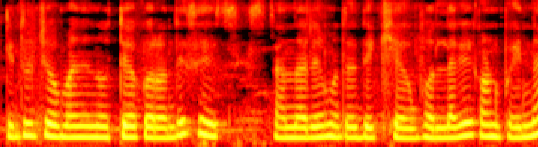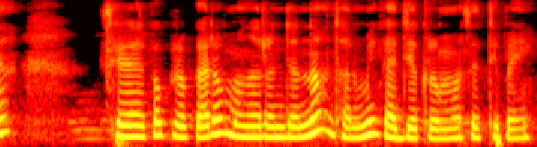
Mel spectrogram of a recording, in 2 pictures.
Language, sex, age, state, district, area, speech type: Odia, female, 18-30, Odisha, Koraput, urban, spontaneous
